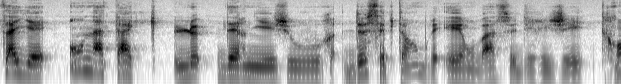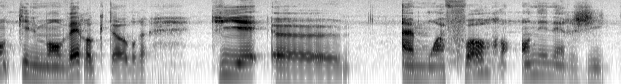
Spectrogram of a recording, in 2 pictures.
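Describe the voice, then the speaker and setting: Slow, gravelly, hesitant with fillers, weekly card reading, direct gentle advice. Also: medium pitch, animated. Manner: hesitant, frequent fillers and restarts; gentle advice-giving, addresses listeners directly. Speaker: tarot and oracle card reader.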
